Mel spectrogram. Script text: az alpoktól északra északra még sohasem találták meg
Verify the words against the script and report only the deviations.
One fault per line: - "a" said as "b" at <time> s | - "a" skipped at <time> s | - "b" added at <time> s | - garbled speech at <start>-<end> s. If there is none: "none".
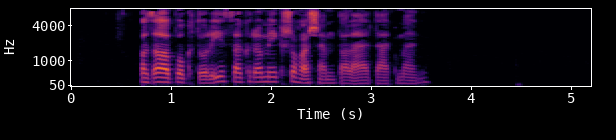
- "északra" skipped at 1.9 s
